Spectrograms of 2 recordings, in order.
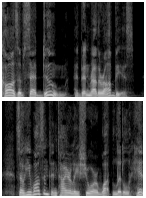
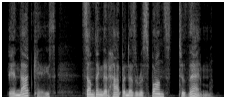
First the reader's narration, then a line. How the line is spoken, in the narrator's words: Udana replied in a thoughtful tone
